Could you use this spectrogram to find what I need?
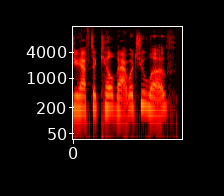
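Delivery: ordinary talk, nothing marked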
